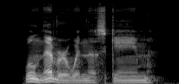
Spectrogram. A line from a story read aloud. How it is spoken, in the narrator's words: Pete groaned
